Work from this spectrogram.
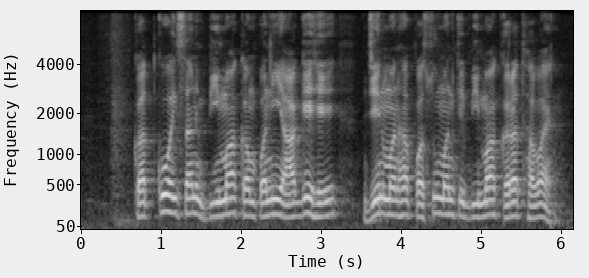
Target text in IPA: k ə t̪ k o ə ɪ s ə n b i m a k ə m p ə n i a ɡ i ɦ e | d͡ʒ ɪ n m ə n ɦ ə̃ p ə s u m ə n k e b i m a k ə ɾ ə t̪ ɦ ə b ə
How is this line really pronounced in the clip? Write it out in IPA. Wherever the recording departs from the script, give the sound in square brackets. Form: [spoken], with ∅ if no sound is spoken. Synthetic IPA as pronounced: k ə t̪ k o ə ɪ s ə n b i m a k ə m p ə n i a ɡ [e] ɦ e | d͡ʒ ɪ n m ə n ɦ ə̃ p ə s u m ə n k e b i m a k ə ɾ ə t̪ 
